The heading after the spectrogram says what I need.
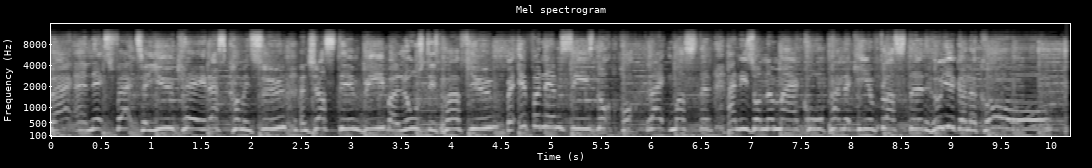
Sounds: Music

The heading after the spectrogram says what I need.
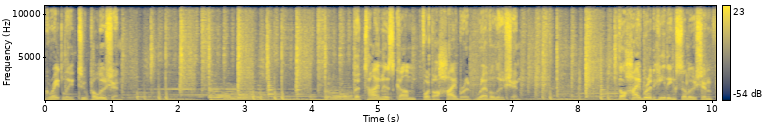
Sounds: Speech, Music

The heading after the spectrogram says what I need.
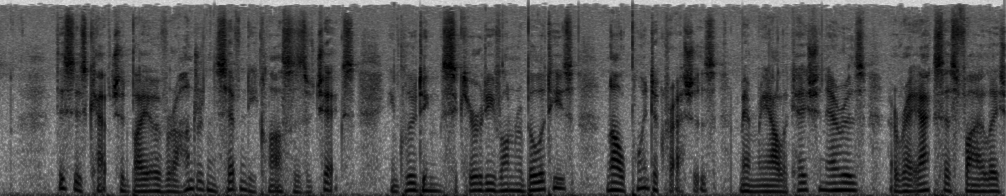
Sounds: Speech

